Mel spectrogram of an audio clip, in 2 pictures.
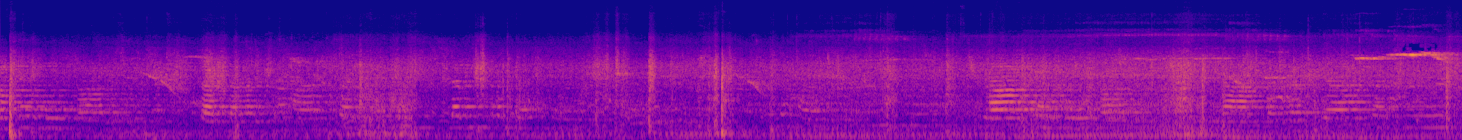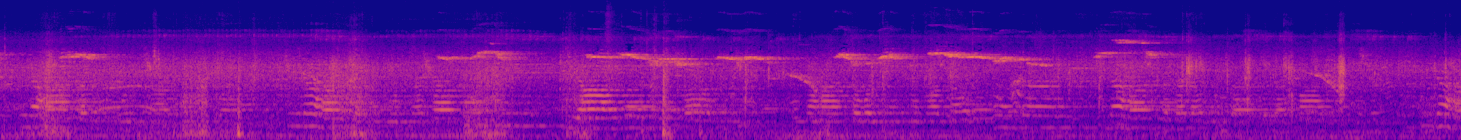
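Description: People talking, with sharp clicks and knocks now and then, and short high chirps in the second half.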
